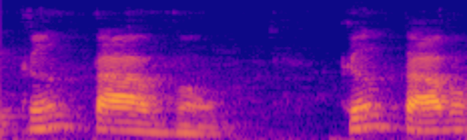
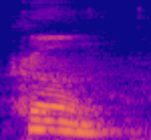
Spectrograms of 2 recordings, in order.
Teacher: é um ditongo nasal decrescente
